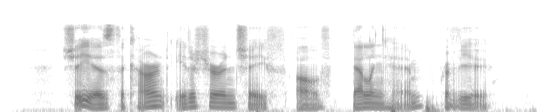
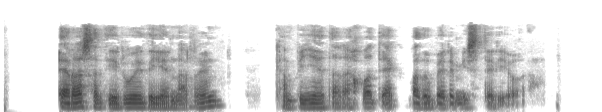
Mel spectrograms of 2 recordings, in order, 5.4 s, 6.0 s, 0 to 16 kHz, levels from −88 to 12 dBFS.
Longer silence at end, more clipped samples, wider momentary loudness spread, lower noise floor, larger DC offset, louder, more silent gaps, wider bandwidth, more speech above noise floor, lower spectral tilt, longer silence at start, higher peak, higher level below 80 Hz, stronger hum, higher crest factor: second, 0.5 s vs 0.65 s; neither; about the same, 11 LU vs 13 LU; second, -75 dBFS vs -81 dBFS; neither; second, -42 LUFS vs -21 LUFS; neither; second, 7.6 kHz vs 8.4 kHz; second, 34 dB vs 60 dB; about the same, -4.5 dB/octave vs -4.5 dB/octave; about the same, 0.65 s vs 0.6 s; second, -22 dBFS vs -2 dBFS; second, -60 dBFS vs -54 dBFS; neither; about the same, 20 dB vs 20 dB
